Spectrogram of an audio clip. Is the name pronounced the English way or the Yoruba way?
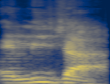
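Yoruba. The name is said with a Yoruba pronunciation.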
